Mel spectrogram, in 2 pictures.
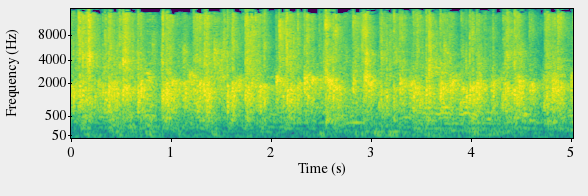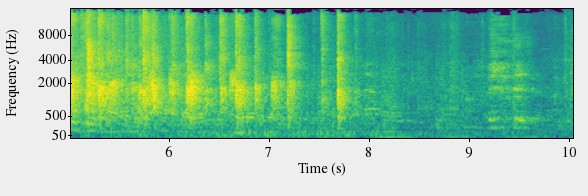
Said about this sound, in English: As we're going to wrap things up, I'm going to ask the chairman, Trevor Bull, to come and join us on stage to have a couple of words with us. So a big round of applause for Mr. Bull.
